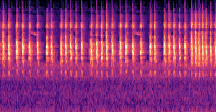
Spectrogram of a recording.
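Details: Eurasian tree sparrow delivering a long rolling song for training other birds. Short, clipped high chirps fall in quick clusters of several notes, with small gaps between clusters.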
